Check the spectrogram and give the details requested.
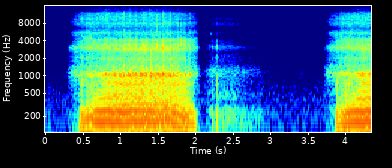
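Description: Loud, rough, rattling snores on each breath in, separated by a quieter breath out; heavy snoring.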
